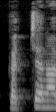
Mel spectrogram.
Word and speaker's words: Kaccana: अभी यहाँ पर भी जो कक्कना है इसको कच्चना भी कुछ लोग कहते हैं अनुवादन में। इसका जो स्पेलिंग है KACCANA ऐसा स्पेलिंग है। तो इसको क्या प्रोनाउंस करना चाहिए आप लोग खुद मुझे कमेंट में बताइए।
